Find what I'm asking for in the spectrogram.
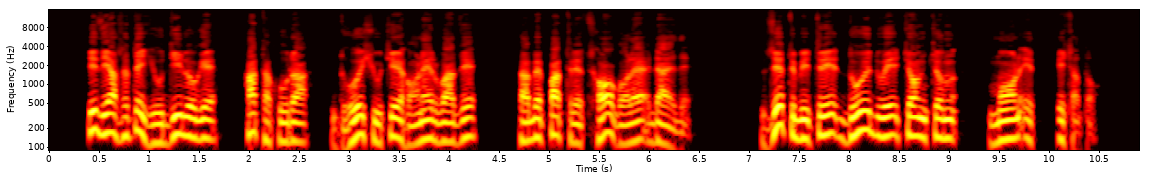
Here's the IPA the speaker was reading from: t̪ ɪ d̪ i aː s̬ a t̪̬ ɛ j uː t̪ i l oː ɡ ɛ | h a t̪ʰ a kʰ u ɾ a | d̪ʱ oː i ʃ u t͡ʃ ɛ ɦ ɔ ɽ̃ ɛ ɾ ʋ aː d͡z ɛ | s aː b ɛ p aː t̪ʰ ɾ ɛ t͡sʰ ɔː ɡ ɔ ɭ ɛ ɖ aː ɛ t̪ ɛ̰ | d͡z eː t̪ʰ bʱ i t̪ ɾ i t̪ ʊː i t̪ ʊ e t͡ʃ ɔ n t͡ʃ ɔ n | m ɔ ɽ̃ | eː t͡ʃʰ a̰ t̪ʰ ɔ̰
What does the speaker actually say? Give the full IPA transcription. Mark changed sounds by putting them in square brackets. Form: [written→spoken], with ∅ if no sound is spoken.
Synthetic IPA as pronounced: t̪ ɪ d̪ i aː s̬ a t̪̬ ɛ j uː [t̪→d̪] i l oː ɡ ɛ | h a t̪ʰ a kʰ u ɾ a | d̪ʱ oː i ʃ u t͡ʃ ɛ ɦ ɔ ɽ̃ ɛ ɾ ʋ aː d͡z ɛ | s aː b ɛ p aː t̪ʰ ɾ ɛ t͡sʰ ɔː ɡ ɔ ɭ ɛ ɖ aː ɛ [t̪→d̪] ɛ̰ | d͡z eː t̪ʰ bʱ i t̪ ɾ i [t̪→d̪] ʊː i [t̪→d̪] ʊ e t͡ʃ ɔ n t͡ʃ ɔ n | m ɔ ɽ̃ | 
